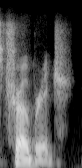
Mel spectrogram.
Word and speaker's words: Trowbridge: Is it Trowbridge or Trowbridge? It's Trowbridge. Trowbridge.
